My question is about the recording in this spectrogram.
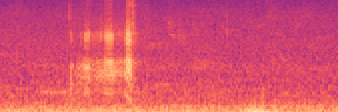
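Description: Low rumble on the microphone outdoors, with one short, harsh, caw-like call about half a second in.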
